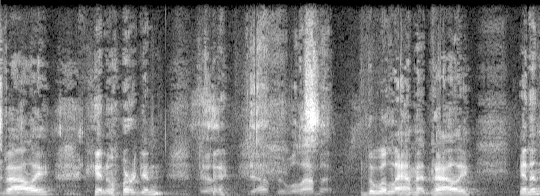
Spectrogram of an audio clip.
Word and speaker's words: Willamette: And how that happened is they went out to the I'm going to get this name wrong, with the Willamette Valley in Oregon. Yeah, the Willamette.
